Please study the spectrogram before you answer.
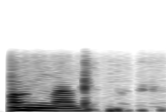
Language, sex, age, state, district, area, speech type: Telugu, female, 18-30, Telangana, Medchal, urban, conversation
